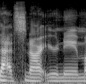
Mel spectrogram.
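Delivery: ordinary delivery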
